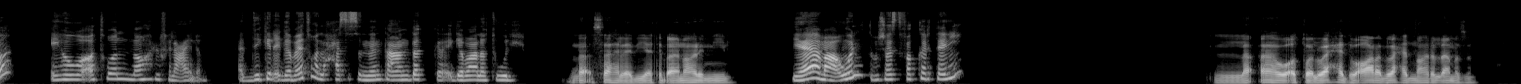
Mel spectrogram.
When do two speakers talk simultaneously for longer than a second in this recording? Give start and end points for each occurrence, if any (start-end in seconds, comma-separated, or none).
none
